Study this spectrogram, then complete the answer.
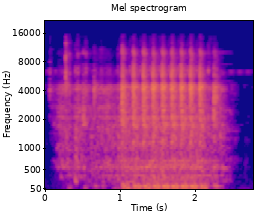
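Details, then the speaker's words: Honda Vario 125 FI being rewired after a burnt harness, MIL blinking, starter button fed from battery: starter churns in quick even pulses about four a second but engine never catches; cranks, won't start. "Dengarkan ya, tak mau hidup,"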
